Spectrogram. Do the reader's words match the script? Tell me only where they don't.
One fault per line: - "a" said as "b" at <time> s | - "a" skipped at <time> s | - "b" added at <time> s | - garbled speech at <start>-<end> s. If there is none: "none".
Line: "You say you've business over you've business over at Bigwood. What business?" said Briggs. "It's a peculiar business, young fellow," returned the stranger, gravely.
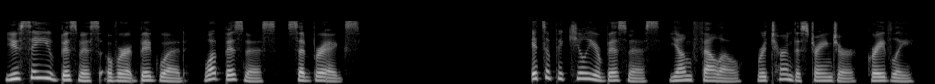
- "you've business over" skipped at 1.3 s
